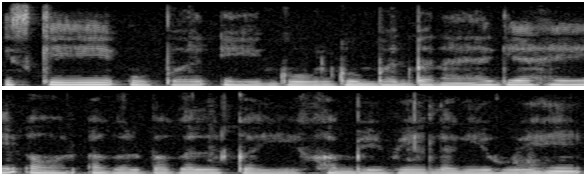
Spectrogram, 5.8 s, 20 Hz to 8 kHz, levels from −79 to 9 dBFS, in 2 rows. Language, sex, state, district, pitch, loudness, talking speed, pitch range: Hindi, female, Bihar, Kishanganj, 155 Hz, -17 LUFS, 165 wpm, 150-175 Hz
